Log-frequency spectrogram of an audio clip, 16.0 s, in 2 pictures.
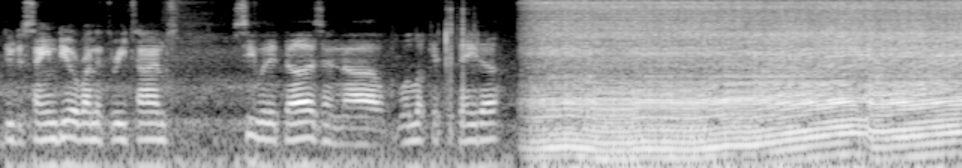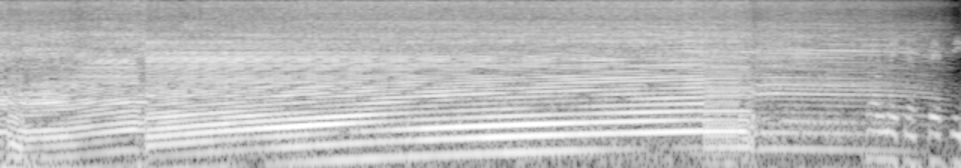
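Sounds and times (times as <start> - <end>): motorcycle engine revving: 4.3 - 16.0.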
